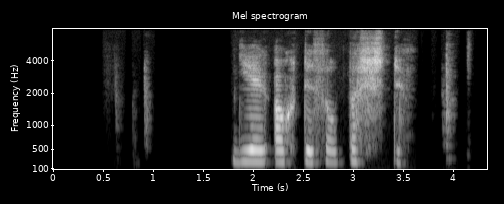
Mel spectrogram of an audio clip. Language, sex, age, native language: Icelandic, male, 9, Icelandic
